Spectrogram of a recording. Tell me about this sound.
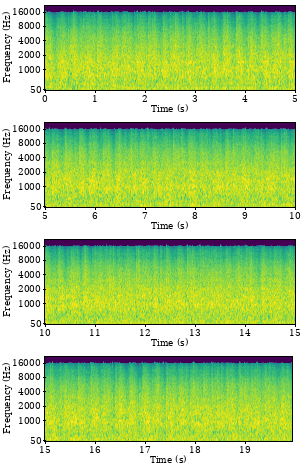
Bhagalpur, silk weaving power loom
In an Indian textile weaving mill at Bhagalpur, in Bihar state, we hear a power loom running, weaving silk fabric.
clatter, deafening, factory, field-recording, industrial, loom, machine, silk, textile, weaving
